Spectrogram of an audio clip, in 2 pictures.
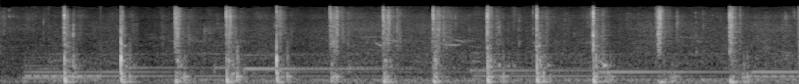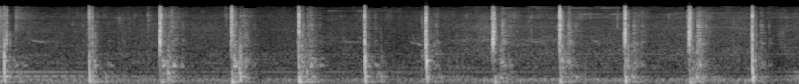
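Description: Wooden pestle pounding curry paste in a wooden mortar: a steady run of knocks, about three to four strokes a second.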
